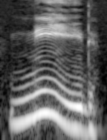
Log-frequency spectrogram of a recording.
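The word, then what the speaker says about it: knead: need need means need the spelling is K n e a D now if you've noticed we've discussed in one of the earlier episodes that when a con when a consonant especially n follows K the K will generally be silent we've seen that in words like knife knowledge know the same rule applies here the spelling has K and E ad but when we say it we just say need and what does need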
